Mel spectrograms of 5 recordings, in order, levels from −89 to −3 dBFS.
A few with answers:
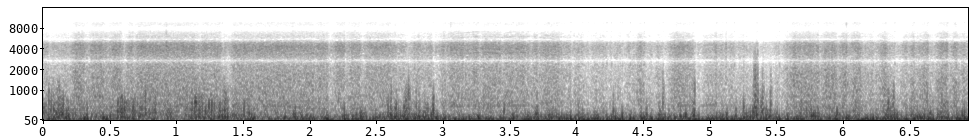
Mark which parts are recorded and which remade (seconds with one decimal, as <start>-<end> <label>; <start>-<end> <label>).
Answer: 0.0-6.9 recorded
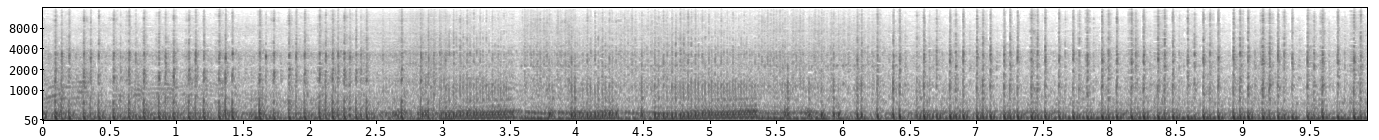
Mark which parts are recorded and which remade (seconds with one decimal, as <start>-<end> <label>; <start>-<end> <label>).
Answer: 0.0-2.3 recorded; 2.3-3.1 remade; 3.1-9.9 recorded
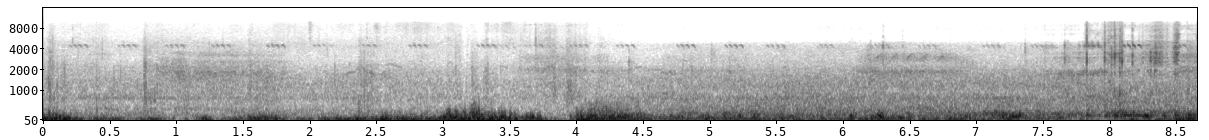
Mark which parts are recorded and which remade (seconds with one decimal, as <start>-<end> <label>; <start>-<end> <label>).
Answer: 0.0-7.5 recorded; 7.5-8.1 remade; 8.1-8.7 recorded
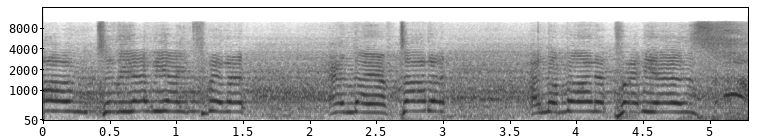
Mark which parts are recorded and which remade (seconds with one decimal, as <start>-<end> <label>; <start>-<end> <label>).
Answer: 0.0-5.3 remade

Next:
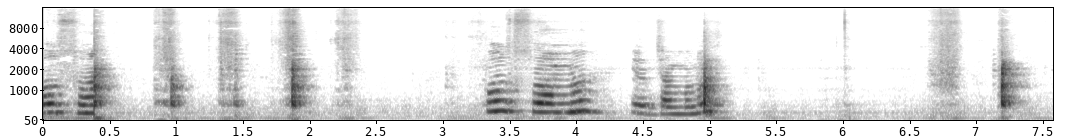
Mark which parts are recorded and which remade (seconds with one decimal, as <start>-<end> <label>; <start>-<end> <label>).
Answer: 0.0-3.5 recorded; 3.5-6.5 remade; 6.5-7.6 recorded

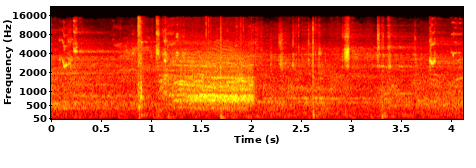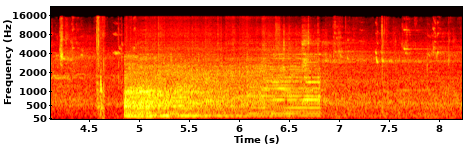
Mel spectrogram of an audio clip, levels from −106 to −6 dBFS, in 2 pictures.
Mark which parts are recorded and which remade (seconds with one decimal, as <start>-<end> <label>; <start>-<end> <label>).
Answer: 0.0-2.0 recorded; 2.0-3.8 remade; 3.8-5.0 recorded; 5.0-6.9 remade; 6.9-8.2 recorded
